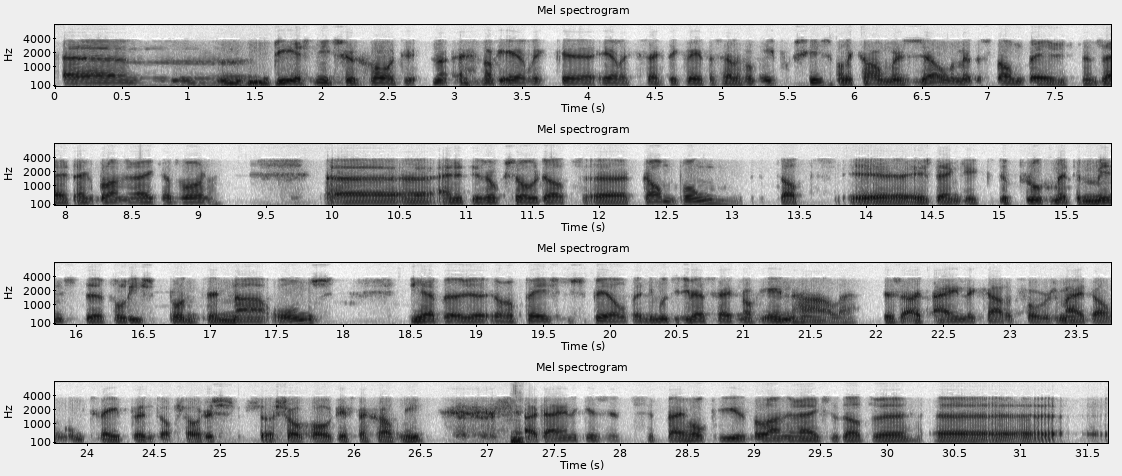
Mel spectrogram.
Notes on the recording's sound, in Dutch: belt met de 'recordcoach' van Bloemendaal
